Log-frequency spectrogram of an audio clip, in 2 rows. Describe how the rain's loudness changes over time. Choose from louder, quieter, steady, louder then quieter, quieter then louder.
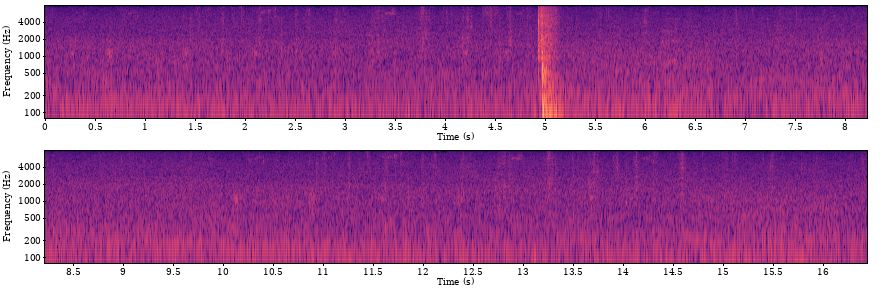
steady.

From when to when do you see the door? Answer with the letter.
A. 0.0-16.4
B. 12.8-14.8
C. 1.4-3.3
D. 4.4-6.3
D.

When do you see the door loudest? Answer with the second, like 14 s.
5 s.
